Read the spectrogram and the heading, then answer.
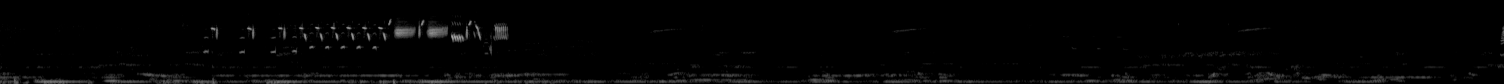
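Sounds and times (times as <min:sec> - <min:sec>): bird chirping: 0:02.0 - 0:05.2.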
